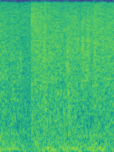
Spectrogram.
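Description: A TNT charge blows a door apart in the online battle game Panzar, a loud deep boom that fills the whole moment with a rumbling roar and brief crackle.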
